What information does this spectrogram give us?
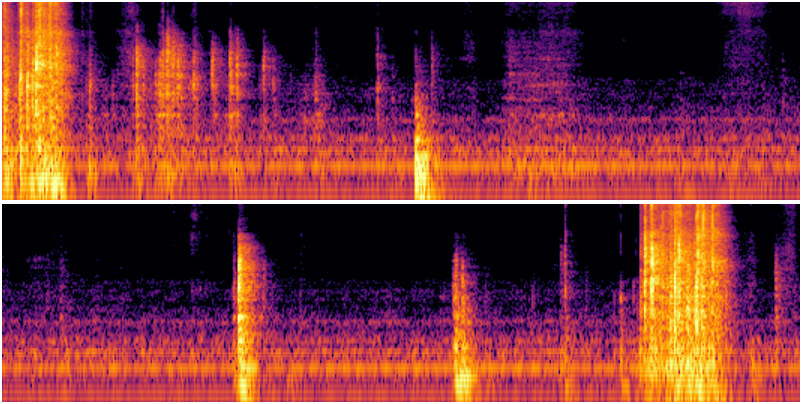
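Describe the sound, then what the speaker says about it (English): Tarot cards being shuffled, with quick riffling flurries at the start and end and a few scattered soft card snaps in between, close and otherwise quiet. "Sorry about all the shuffling."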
